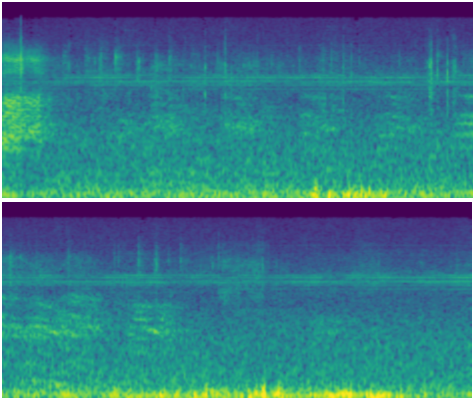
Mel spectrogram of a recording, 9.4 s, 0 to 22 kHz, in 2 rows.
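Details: Several carrion crows arriving to roost at dusk (17:44, 20 February 2013) in the University of Hull woodland give harsh, rasping caws at irregular intervals, partly buried under a steady low rumble of wind.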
